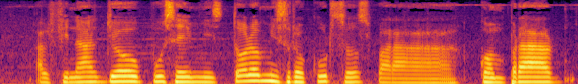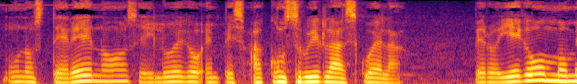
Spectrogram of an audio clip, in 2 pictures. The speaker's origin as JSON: {"language": "Spanish", "country": "Senegal", "second_language": "Spanish", "said": "Y cuando regresé en Senegal, he visto casi la situación nunca ha"}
